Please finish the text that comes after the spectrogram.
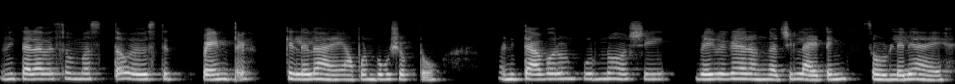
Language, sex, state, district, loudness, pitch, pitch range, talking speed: Marathi, female, Maharashtra, Dhule, -16 LUFS, 245 Hz, 235-250 Hz, 130 wpm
